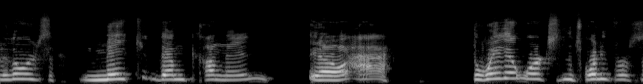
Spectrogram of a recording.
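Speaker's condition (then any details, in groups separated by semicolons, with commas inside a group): Cerebral palsy; from birth, brain damage, mobility impairment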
